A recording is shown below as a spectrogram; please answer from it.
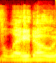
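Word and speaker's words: Leitao: Well, it had to have rhymed with Lido. So what would rhyme with Lido? Lato. It was Dave Lato as a coach.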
